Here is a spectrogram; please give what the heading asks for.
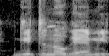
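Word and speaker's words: geitonogamy: बच्चों यहाँ पे जो थर्ड ऑप्शन है जिसे हम जिटेनोगैमी पढ़ रहे हैं उसका एक्चुअल प्रोनाउंसिएशन होता है गिटनोगैमी।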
